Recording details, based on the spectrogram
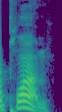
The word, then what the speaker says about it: Plum: Is it Plume or Plum? – I don't know. P-L-U-M. However the pencil tuckians pronounce it. – Plum, Plume, something like that. I don't know. It's a five-letter. Sorry. No, it's four. It's Plum, it's P-L-U-M. – It's four. Plum. Yeah, okay.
